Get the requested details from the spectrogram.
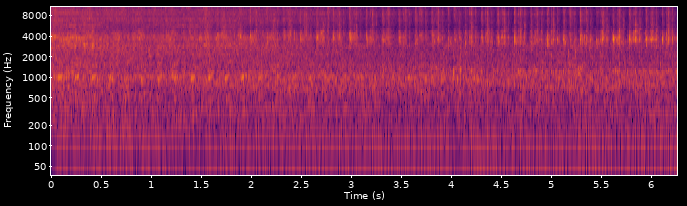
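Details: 1976 GMC Sprint V8, first start after sitting years in a barn, with a gas leak present: fairly even idle, steady low rumble with light pulse, water from tailpipe, sounds like hitting on all cylinders.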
